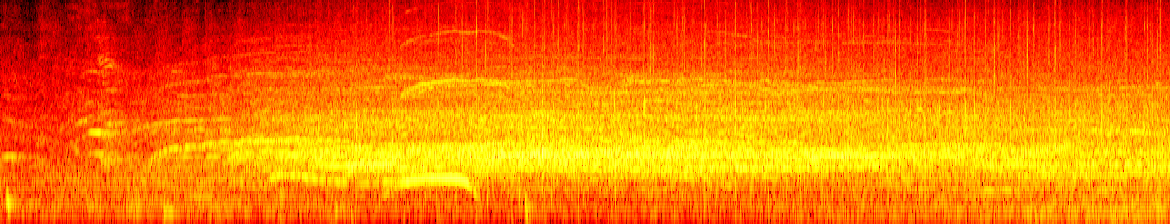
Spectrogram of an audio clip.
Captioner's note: applause, cheering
